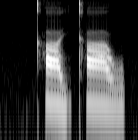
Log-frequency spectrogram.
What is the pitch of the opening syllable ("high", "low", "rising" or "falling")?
low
